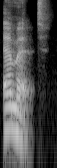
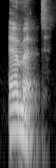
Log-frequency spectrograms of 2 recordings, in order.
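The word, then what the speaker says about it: אמת: And so basically they would stamp Aleph, Mem, Tav on top of the head, which interestingly is pronounced Emet, Emet.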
